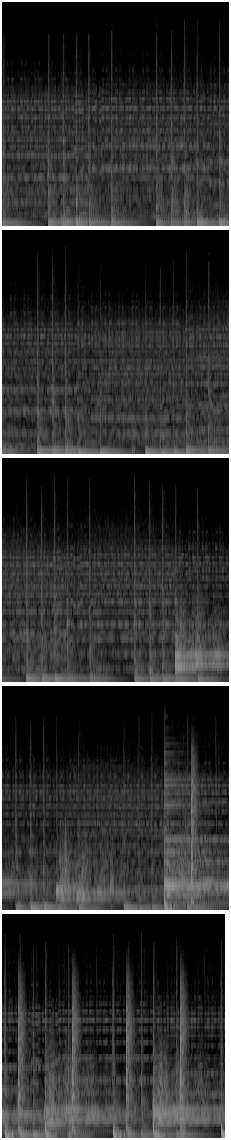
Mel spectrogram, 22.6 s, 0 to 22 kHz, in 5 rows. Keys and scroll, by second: 3.4 ctrl+c, 7.2 ctrl+v, 13.9 ctrl+s, 14.3 ctrl+s, 14.6 ctrl+s, 15.0 ctrl+s, 15.0 ctrl+s, 18.4-19.4 typing.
